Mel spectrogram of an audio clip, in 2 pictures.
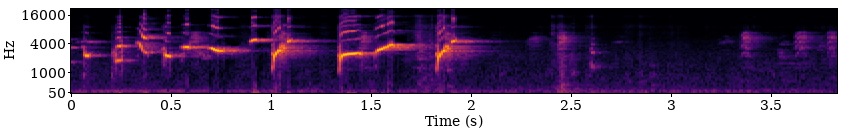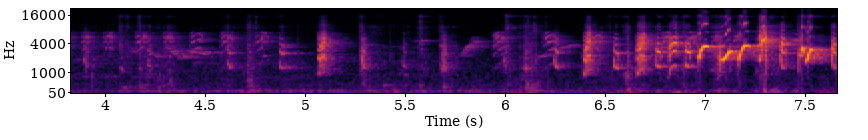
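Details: Fantail; lure call; attracting birds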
